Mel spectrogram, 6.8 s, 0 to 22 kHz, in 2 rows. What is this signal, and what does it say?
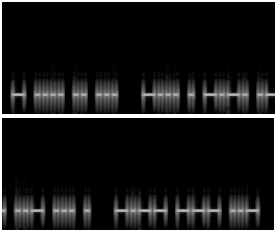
Morse code, heard as a keyed tone, about 25 wpm, 700 Hz. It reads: THIS BECAUSE YOU
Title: Sentences from Top 1000 Words - Review Part 3 - 25wpm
